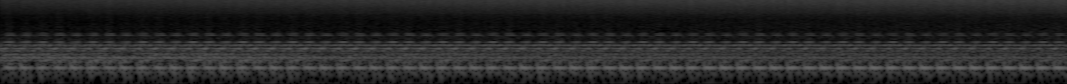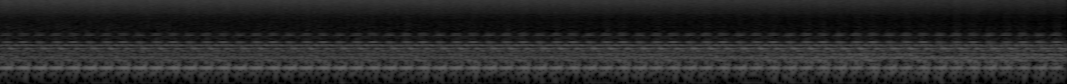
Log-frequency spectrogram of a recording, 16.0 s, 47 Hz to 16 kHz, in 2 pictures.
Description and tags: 0846 Synthesizer DI'd into Sony Recorder
This recording was from an audio signal plugged into a Micro KORG and then tweaked a bit to create something completely new. And Arp was added to keep the audio to continuously play while being adjusted with the KORG and while recording into a Sony ICD-UX560F for finding anything worth uploading.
